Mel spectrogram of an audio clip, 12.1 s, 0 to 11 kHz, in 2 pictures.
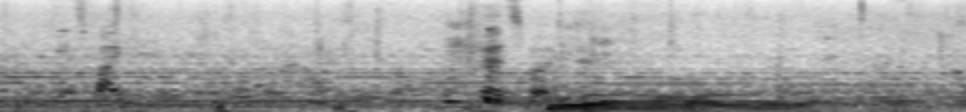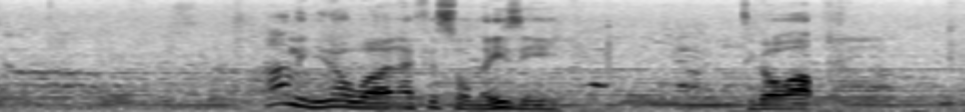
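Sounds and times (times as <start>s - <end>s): faint steady hiss: 0.0s - 12.0s
music with long held notes: 0.0s - 12.0s.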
